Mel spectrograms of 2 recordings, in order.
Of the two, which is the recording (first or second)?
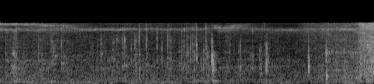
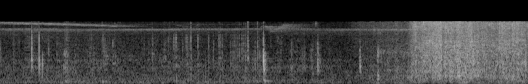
second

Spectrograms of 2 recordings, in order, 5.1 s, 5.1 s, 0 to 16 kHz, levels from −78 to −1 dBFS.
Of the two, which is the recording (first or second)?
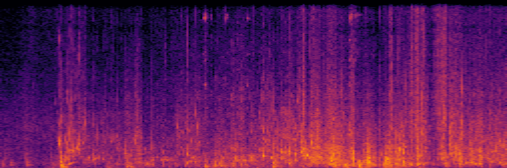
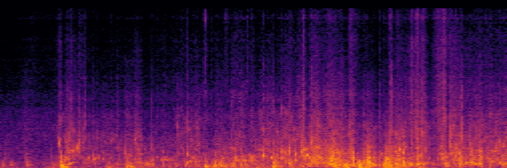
first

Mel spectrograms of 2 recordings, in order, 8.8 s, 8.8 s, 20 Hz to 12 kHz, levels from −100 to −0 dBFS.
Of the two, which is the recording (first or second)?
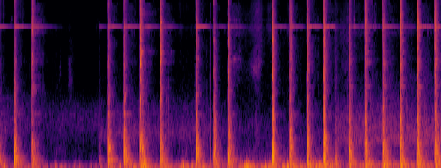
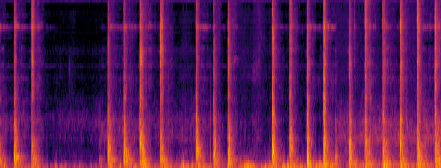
first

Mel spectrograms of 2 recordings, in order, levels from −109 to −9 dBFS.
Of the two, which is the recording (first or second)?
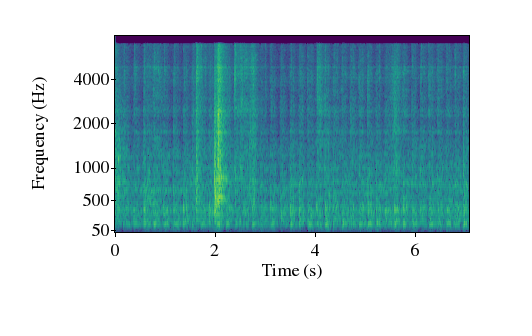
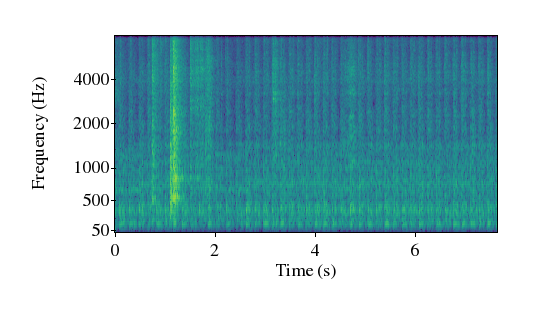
second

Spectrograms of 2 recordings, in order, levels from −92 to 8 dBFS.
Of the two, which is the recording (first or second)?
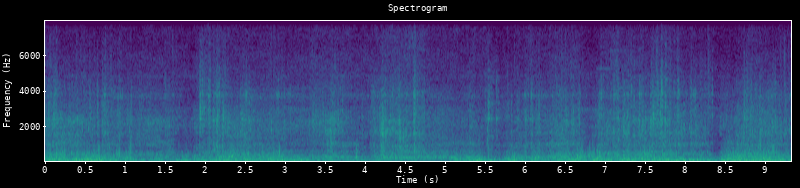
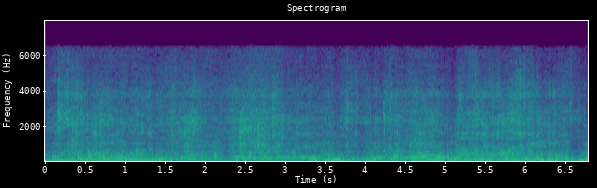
first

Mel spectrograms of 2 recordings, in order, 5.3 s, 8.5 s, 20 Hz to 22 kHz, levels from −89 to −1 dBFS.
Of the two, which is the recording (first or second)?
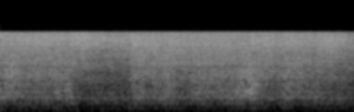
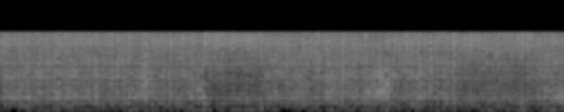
first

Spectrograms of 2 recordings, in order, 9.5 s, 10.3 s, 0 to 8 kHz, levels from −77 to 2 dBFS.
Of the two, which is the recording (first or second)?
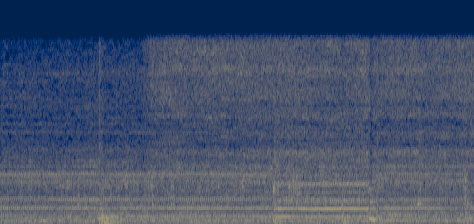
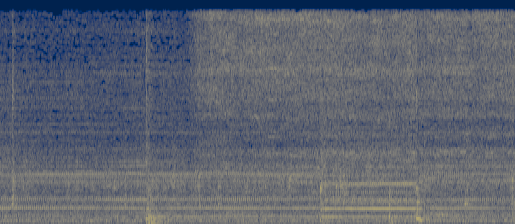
second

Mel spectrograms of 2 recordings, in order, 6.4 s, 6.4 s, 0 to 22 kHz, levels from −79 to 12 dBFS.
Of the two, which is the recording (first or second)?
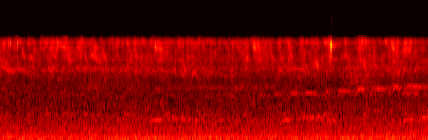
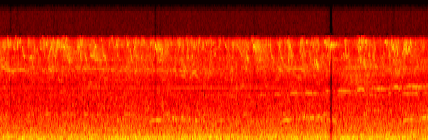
second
